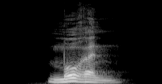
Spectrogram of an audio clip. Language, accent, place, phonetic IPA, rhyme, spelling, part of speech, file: German, Germany, Berlin, [ˈmʊʁən], -ʊʁən, murren, verb, De-murren.ogg
- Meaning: to grumble (to express one's displeasure, especially with a low voice, without explicitly addressing anyone)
